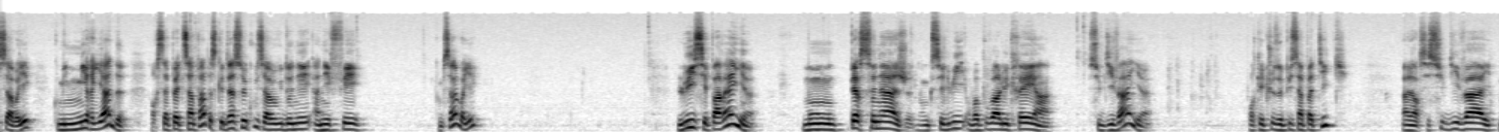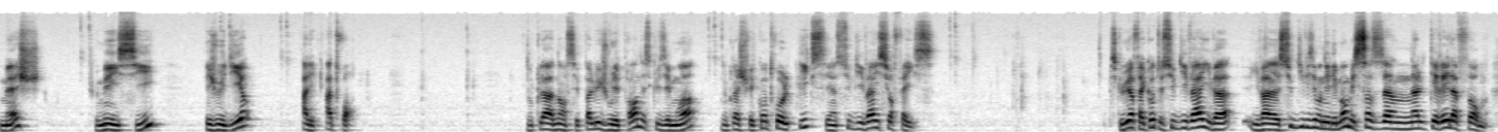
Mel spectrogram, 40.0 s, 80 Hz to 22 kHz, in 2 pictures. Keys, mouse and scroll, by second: 3.0 Tab, 4.9-8.6 drag, 9.6-10.2 scroll down 4, 23.1-24.2 drag, 24.2-25.2 scroll up 9, 25.2-25.6 scroll down 2, 25.6-26.5 middle drag, 26.5-27.0 scroll up 2, 27.0-27.6 scroll down 2, 27.6-30.5 middle drag, 30.5 ctrl+x.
